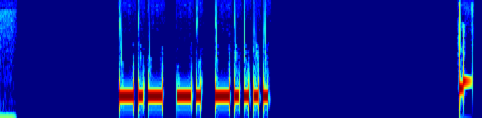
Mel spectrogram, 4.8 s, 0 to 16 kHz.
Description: Morse code, heard as a keyed tone, about 25 wpm, 700 Hz. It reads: KN6
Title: USA Call Sign Prefixes - Repeated 2x - 25wpm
